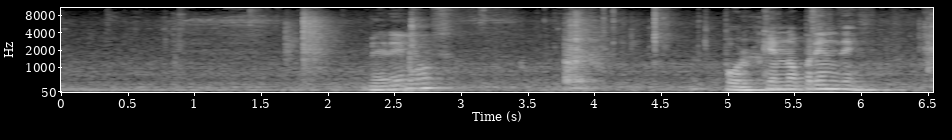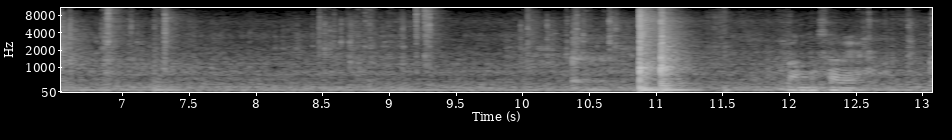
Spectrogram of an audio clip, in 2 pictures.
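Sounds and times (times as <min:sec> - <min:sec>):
plastic toy parts rattling: 0:08.2 - 0:10.8.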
